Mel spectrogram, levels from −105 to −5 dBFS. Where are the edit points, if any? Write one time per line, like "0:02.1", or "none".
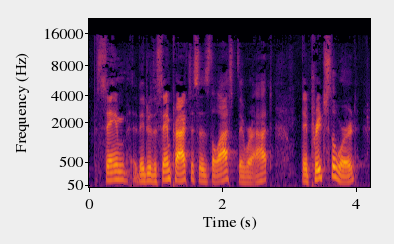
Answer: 0:02.2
